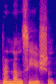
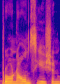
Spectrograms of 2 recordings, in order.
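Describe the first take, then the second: First: The word is said smoothly, like a fluent speaker. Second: The word is said in a stilted, odd way. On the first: The speaker calls it right. "तो आपको बहुत fluent, as a fluent speaker लगेगा" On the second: The speaker calls it wrong. "तो वो थोड़ा सा अजीब होगा, वियर्ड होगा।"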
